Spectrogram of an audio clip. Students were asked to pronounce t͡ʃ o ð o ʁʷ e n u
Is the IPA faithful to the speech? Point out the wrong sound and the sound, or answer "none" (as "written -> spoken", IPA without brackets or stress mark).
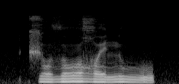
none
